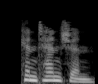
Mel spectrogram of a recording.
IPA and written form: kəntˈɛnʃən (contention)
